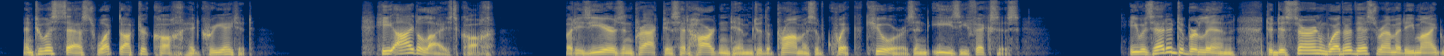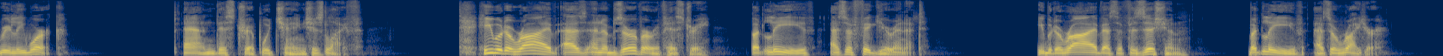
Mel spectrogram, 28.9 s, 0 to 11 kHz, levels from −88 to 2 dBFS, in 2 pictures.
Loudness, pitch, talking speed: -17 LUFS, 95 Hz, 155 wpm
